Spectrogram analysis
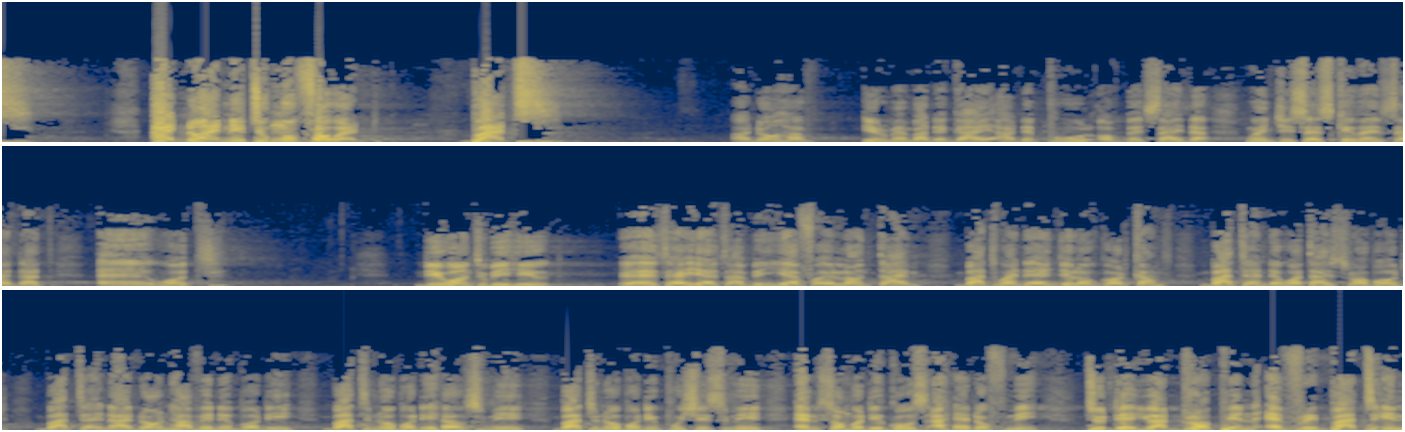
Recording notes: Preached at the Doxa Service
